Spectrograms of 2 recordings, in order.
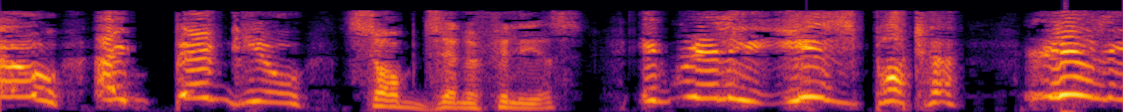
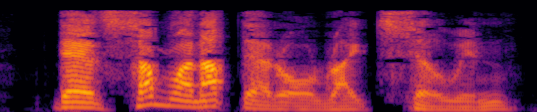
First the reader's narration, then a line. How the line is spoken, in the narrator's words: said the second man sharply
